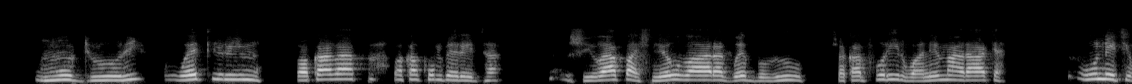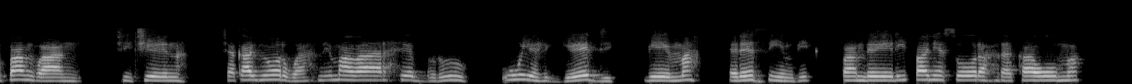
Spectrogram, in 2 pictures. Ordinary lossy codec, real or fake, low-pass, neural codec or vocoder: Opus, 24 kbps; fake; 5.4 kHz; codec, 16 kHz, 1.1 kbps, Voila-Tokenizer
